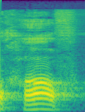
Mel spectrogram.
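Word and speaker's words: half: पहले तेल आता है यहां देखिए एफ से पहले ल आया तो हाफ हाफ मेंस आधा इसी तरीके से आप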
